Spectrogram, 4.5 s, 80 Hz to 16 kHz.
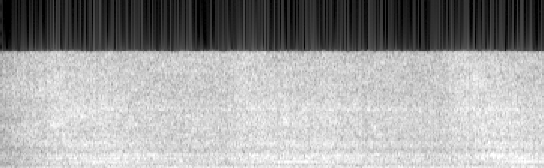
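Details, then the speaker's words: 1973 Ford Mustang Mach 1 Grande Coupe, project car just revived after a coil change and a few gallons of fuel: steady even engine note rising and settling as it is blipped, no knocks or misses. Doesn't run bad; oil light on, likely a disconnected switch. "Doesn't seem to run bad."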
